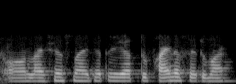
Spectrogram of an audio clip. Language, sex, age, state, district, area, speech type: Assamese, male, 18-30, Assam, Sonitpur, rural, conversation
